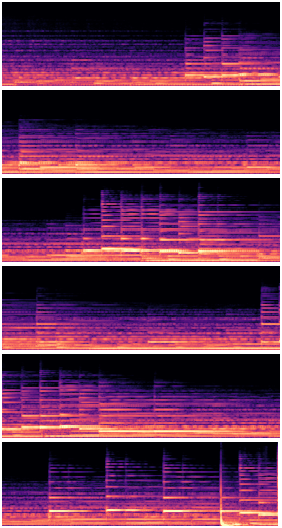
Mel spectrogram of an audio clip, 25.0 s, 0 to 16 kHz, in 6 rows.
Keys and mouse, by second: 1.2 z, 3.8 ctrl+r, 6.9 ctrl+r, 12.2 Tab, 15.3 click, 18.8 Tab, 19.9 ctrl+r, 21.6 Tab.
